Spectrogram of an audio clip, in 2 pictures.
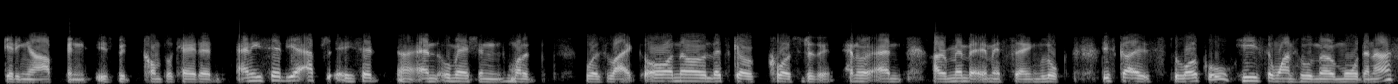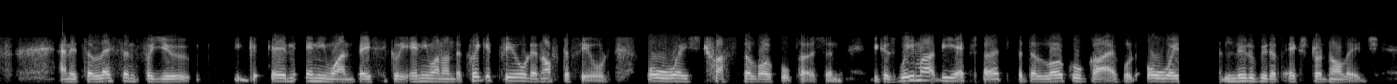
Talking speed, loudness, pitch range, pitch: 185 wpm, -22 LUFS, 130-160 Hz, 145 Hz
